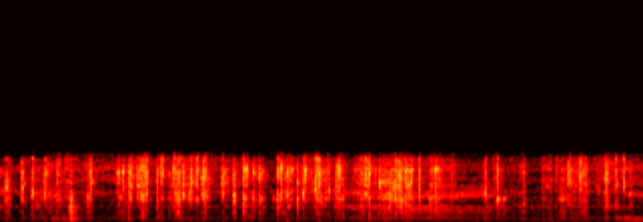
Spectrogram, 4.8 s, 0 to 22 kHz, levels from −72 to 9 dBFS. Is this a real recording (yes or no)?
no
